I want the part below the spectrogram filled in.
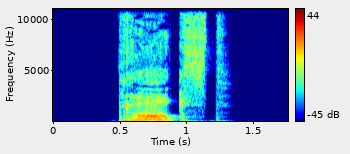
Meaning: second-person singular present of tragen
- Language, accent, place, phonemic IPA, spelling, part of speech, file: German, Germany, Berlin, /tʁeːɡst/, trägst, verb, De-trägst.ogg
